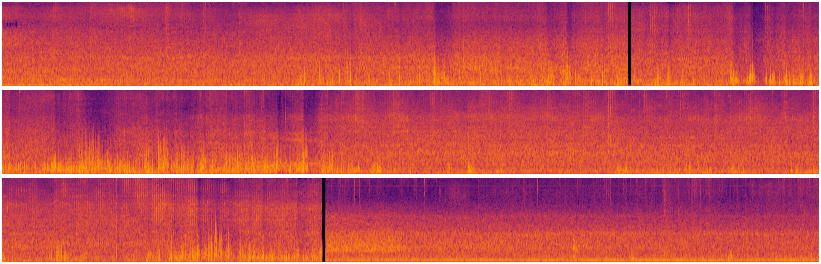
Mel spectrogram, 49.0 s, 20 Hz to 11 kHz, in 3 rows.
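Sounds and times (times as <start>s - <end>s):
road traffic passing: 0.0s - 49.0s
wind noise on microphone: 5.7s - 24.8s, 28.5s - 31.3s, 32.1s - 39.4s, 46.9s - 47.5s.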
